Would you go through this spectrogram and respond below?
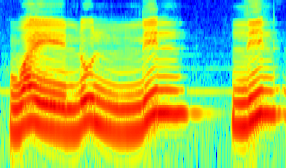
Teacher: Здесь мы применяем правило идгам без назализации, с полной ассимиляцией.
